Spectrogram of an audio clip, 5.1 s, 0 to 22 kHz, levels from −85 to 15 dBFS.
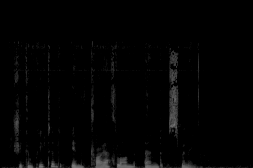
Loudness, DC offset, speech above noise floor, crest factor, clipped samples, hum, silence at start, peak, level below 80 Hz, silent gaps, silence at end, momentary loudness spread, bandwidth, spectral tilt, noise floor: -46 LUFS; under 0.1%; 30 dB; 18 dB; under 0.1%; none; 0.25 s; -30 dBFS; -70 dBFS; none; 0.6 s; 9 LU; 16.5 kHz; -5 dB/octave; -76 dBFS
